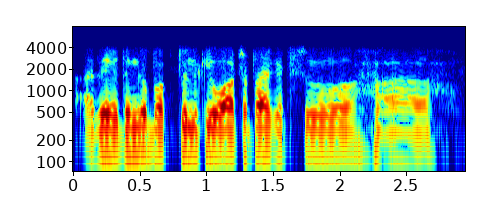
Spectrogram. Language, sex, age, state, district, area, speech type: Telugu, male, 60+, Andhra Pradesh, Vizianagaram, rural, conversation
